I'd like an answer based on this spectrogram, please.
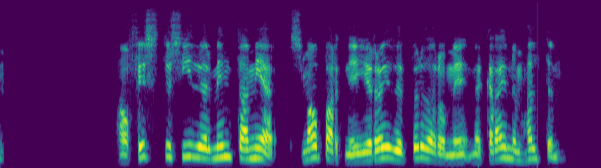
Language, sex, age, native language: Icelandic, male, 30-39, Icelandic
